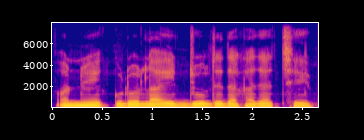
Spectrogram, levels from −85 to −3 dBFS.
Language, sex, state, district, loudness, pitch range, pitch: Bengali, female, West Bengal, Cooch Behar, -13 LUFS, 170-185 Hz, 180 Hz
